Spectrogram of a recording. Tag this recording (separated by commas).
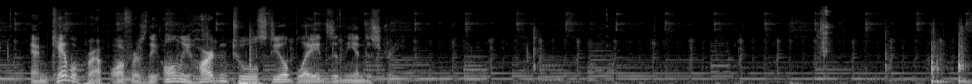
Music, Speech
